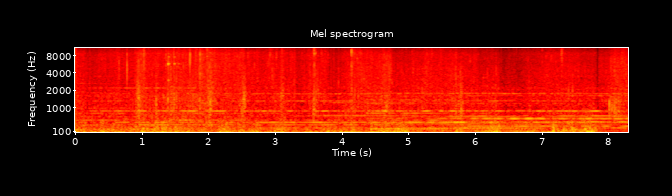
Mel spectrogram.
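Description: Steady wind gusts across an open Arizona wilderness trail in the Mazatzal range, a continuous broadband rush that stays fairly loud throughout and drops away near the end, with no voices.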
